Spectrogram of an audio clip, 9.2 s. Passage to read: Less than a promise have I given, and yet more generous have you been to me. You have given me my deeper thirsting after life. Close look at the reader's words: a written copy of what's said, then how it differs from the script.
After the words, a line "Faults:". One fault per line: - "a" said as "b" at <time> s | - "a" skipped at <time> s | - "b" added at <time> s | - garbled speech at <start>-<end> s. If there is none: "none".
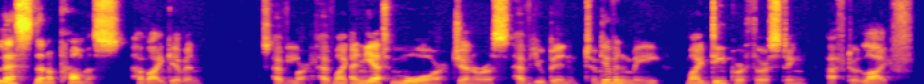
Less than a promise have I given, [garbled] and yet more generous have you been to given me my deeper thirsting after life.
Faults:
- garbled speech at 2.7-3.5 s
- "me You have" skipped at 6.0 s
